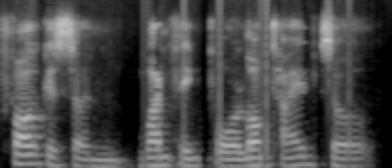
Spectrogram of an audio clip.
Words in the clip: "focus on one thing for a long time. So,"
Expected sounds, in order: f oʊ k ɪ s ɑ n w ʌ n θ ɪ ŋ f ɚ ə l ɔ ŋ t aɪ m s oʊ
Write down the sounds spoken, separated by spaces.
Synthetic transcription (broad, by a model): f oʊ k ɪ s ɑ n w ʌ n θ ɪ ŋ f ɚ ə l ɔ ŋ t aɪ m s oʊ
